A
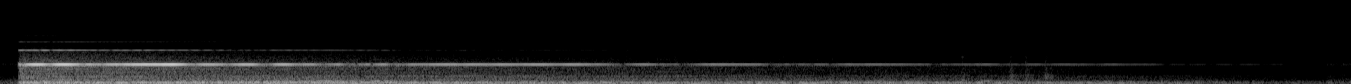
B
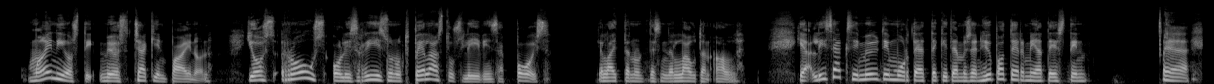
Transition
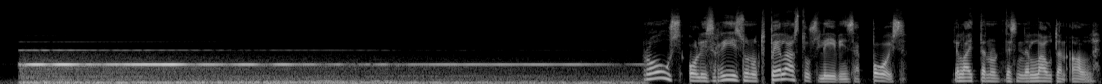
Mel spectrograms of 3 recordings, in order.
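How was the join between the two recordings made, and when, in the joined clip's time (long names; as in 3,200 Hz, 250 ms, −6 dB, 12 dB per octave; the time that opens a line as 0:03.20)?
A
0:05.81–0:06.50: high-frequency loss of the air 110 metres
0:06.46: continue with B from 0:02.90, crossfade 0.08 s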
